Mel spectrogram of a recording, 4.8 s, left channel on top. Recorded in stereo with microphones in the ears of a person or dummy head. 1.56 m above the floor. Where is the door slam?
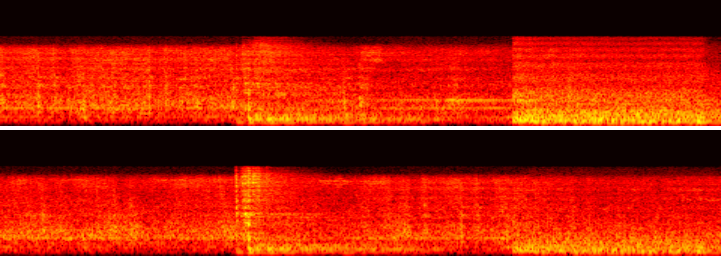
70° right (ahead or behind), 5.5 m.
